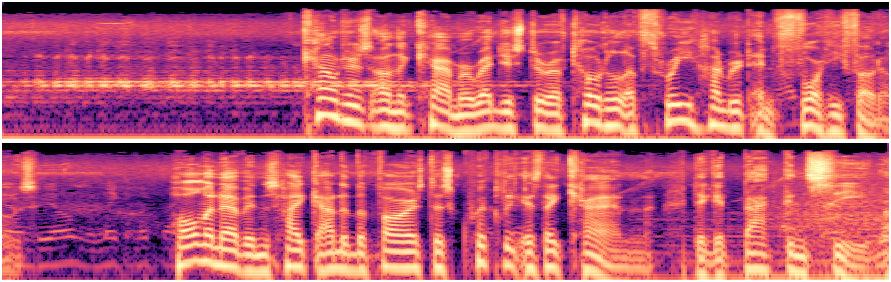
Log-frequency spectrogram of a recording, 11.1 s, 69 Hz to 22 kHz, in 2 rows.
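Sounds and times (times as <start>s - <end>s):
low drone with held tones: 0.0s - 5.6s, 9.5s - 11.0s.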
